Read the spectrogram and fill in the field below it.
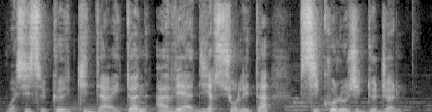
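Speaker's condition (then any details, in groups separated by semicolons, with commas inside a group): No condition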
